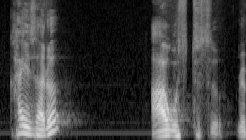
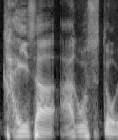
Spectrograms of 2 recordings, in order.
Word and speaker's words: 카이사르 아우구스투스: 그래서 그때 가이사 아구스토 이 사람이 카이사르 아우구스투스를 말하는 거예요. 근데 이제 이 우리나라 번역에는 가이사 아구스토 이렇게 좀 원어대로 발음은 잘 안 됐지만 아무튼 자 그렇게 이제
